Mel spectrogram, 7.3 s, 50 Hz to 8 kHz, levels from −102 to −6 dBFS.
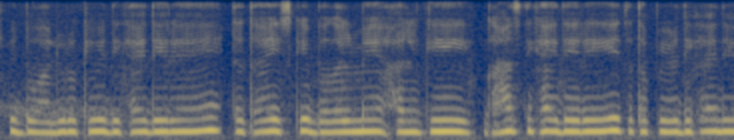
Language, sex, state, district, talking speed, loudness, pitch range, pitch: Hindi, female, Bihar, Darbhanga, 180 wpm, -32 LUFS, 230-240 Hz, 235 Hz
